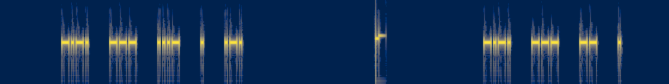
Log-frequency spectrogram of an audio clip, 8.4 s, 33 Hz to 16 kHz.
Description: Morse code, heard as a keyed tone, about 40 wpm, spaced as for 23 wpm, 700 Hz. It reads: COVER COME
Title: 3x Character Spacing - Top 300 Words - 40wpm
